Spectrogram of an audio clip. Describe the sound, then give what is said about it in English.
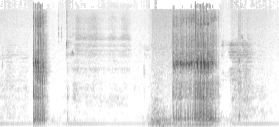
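Someone imitates hot tub bubbles with their mouth: a short, sharp burst, then a longer, rattling, blubbery blow, with a low steady hum underneath. “I'll make the bubbles.”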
